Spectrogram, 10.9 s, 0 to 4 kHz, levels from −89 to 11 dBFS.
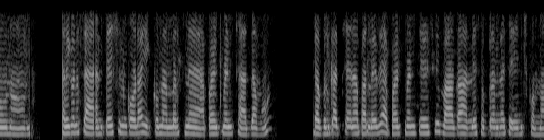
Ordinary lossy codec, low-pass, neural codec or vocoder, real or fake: none; 3.6 kHz; codec, 16 kHz, 8 kbps, FreqCodec, larger model; fake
